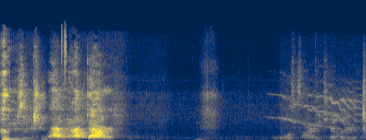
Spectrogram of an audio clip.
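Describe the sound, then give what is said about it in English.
A dog barks in a quick burst of two or three loud barks, then lets out a higher, drawn-out whining yelp after a short pause. “Did you see the killer dog?”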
